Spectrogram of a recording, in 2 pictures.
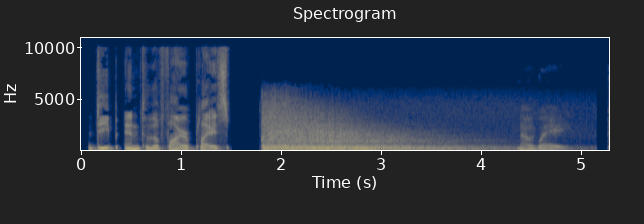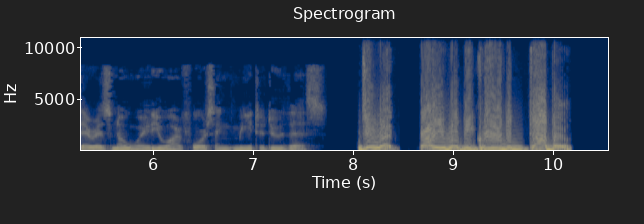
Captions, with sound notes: deep into the fireplace. *GOANIMATE SCARY SOUND* No way. There is no way you are forcing me to do this. DO IT, OR YOU WILL BE GROUNDED DOUBLE.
